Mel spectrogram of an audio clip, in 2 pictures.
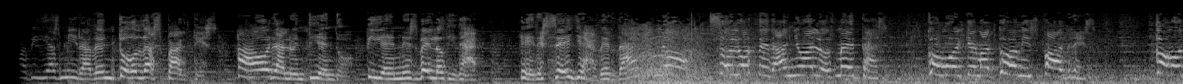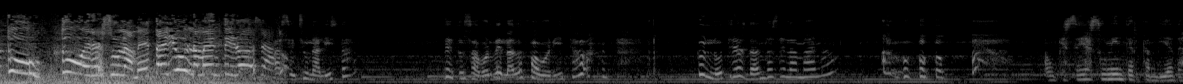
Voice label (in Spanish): Demo doblaje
